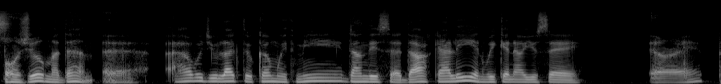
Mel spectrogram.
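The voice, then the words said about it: Put-on sexy French accent. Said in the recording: “it's in a sexy accent ... Just the accent”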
